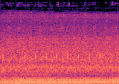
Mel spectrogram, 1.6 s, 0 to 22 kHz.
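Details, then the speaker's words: Chevrolet Aveo T250 petrol engine with added gas (LPG) equipment, nearly warm, idling smoothly and evenly on gas; on petrol it shakes and misfires at idle, no fault codes stored. "двигун робить рівно робить рівно так перемикаємось знову на паливо"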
